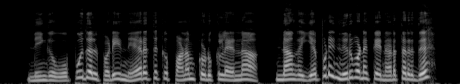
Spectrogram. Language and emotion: Tamil, angry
